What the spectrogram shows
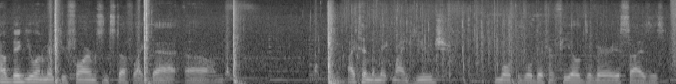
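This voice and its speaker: With music in the background, a man of fairly low pitch talks at a moderate pace with fairly even intonation and long, frequent pauses. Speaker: gaming streamer. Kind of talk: live gameplay commentary. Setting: live stream.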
